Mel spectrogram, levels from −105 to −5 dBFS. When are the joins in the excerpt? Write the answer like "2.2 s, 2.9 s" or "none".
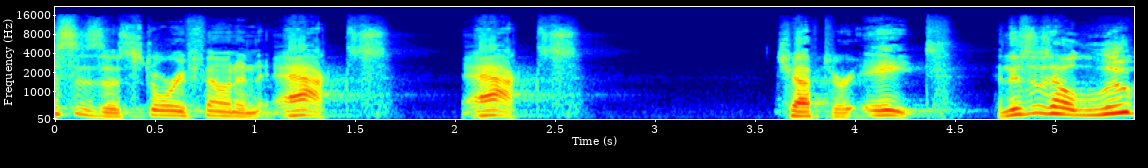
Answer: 2.0 s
